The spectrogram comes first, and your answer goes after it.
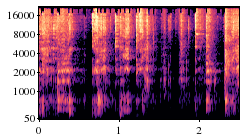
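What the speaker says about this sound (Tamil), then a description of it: "இப்போ உப்பையும் கலந்து மிக்ஸ் பண்ணிவிடுவோம்" A spoon clinks rapidly against a bowl while salt is mixed into an egg mixture for an onion-ring egg fry, giving a quick, irregular series of close metallic taps and scrapes with no talk.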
